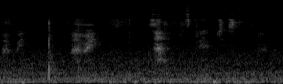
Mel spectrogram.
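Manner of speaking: soft, breathless whisper. Shown as a demonstration. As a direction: whisper the line for the child to copy. Mother coaxes child to say it.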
